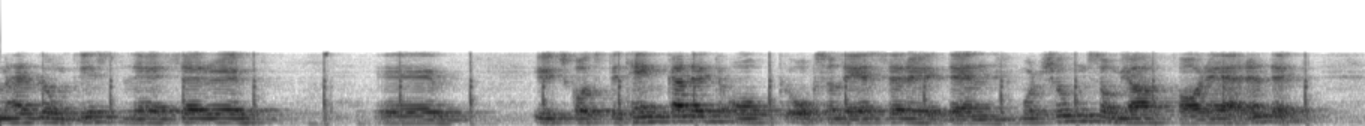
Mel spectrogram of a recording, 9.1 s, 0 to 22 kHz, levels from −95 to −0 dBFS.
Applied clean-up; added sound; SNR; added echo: none; Hammer; 19 dB; reverberation time 0.6 s.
